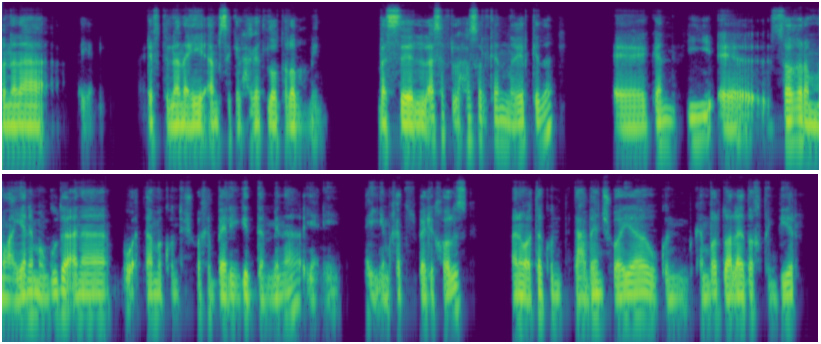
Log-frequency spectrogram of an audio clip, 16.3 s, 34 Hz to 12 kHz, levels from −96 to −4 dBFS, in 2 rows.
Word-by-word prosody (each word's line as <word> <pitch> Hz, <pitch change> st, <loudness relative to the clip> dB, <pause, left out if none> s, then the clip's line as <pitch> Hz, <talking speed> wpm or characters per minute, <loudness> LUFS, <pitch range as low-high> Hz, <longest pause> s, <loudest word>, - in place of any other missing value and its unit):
إن 80 Hz, -, +3 dB
أنا 80 Hz, 0 st, +4 dB, 0.3 s
يعني -, -, -16 dB, 0.4 s
عرفت -, -, -4 dB
اللي 80 Hz, +1 st, +4 dB
أنا 85 Hz, -, +4 dB
إيه، 85 Hz, +1 st, +3 dB
أمسك 85 Hz, -1 st, +2 dB
الحاجات 85 Hz, +1 st, -3 dB
اللي 85 Hz, -, +2 dB
هو -, -, 0 dB
طلبها 80 Hz, -1 st, 0 dB
منّي. -, -, -14 dB, 0.6 s
بس -, -, +6 dB
للأسف 85 Hz, -1 st, +4 dB
اللي -, -, -4 dB
حصل 105 Hz, 0 st, -2 dB
كان 100 Hz, -4 st, -2 dB
غير 90 Hz, +2 st, +1 dB
كده، -, -, -3 dB, 0.6 s
آآ 75 Hz, 0 st, +2 dB
كان 90 Hz, +3 st, -2 dB
في 105 Hz, +2 st, -1 dB
آآ 425 Hz, -5 st, 0 dB
ثغرة 95 Hz, -1 st, +4 dB
معيّنة 80 Hz, +3 st, +2 dB
موجودة، 95 Hz, 0 st, +2 dB
أنا 90 Hz, 0 st, +1 dB
وقتها 90 Hz, -, -2 dB
ما 90 Hz, -1 st, -2 dB
كنتش 90 Hz, 0 st, -12 dB
واخِد 85 Hz, -, -7 dB
بالي 85 Hz, 0 st, +1 dB
جدًا 80 Hz, -2 st, -2 dB
منها، 90 Hz, -, -4 dB
يعني 75 Hz, 0 st, -11 dB, 0.2 s
أي -, -, -5 dB
ما -, -, -5 dB
أخدتش -, -, -9 dB
بالي -, -, -1 dB
خالص، -, -, -1 dB, 0.5 s
أنا 90 Hz, -, +4 dB
وقتها 95 Hz, -, +2 dB
كنت 85 Hz, -1 st, -8 dB
تعبان 90 Hz, +3 st, +1 dB
شوية 95 Hz, +3 st, +2 dB
وكن 80 Hz, -3 st, -4 dB
كان 80 Hz, -, -5 dB
برضه 95 Hz, -2 st, +2 dB
عليّا 85 Hz, +1 st, +5 dB
ضَغْط 85 Hz, 0 st, -5 dB
كبير، 85 Hz, +2 st, -3 dB
85 Hz, 190 wpm, -24 LUFS, 80-95 Hz, 0.6 s, بس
